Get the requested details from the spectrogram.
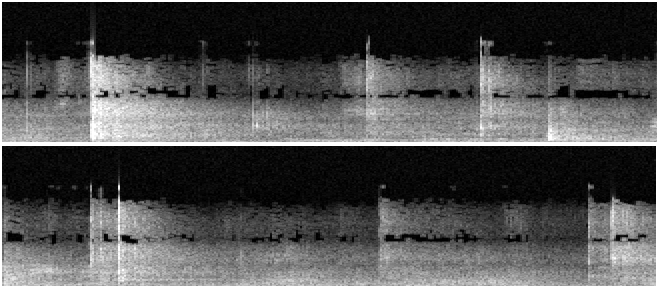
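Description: Shoes squeak and patter on a court floor.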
